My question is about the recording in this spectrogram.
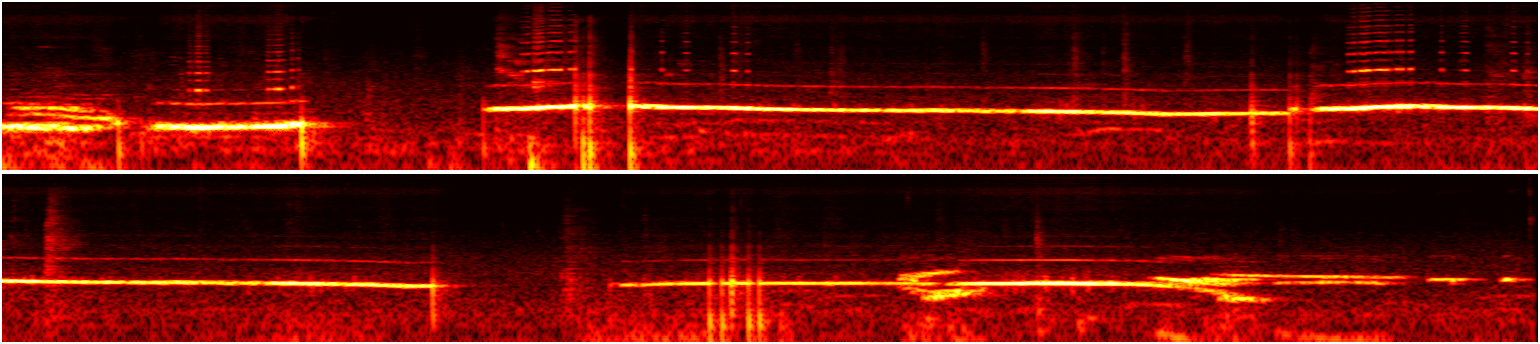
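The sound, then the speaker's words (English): Long, drawn-out animal howls hold steady mid-pitched tones for several seconds at a time. Voices overlap and trade off, some breaking abruptly, over a low constant hum. “As you can hear here, there's more going on back and forth between individuals cutting off in strange places in the howl”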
